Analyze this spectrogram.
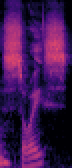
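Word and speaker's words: Seuss: I know it's actually pronounced Soyce.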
